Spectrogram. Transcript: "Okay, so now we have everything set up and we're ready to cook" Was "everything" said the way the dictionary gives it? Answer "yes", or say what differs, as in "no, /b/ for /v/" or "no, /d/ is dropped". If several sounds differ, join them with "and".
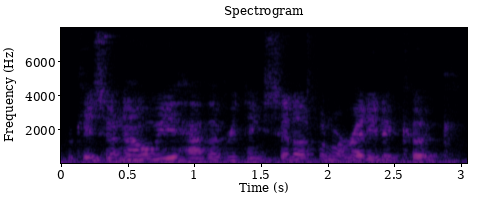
yes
